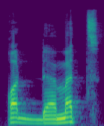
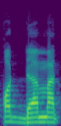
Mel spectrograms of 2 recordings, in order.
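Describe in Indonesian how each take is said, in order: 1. Huruf t di akhir diakhiri dengan desisan udara yang terdengar. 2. Huruf t di akhir diakhiri tanpa desisan udara. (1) "seperti ular berdesis" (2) "Jangan dibaca qaddamat. Nah, tidak ada desisannya. Nah, itu salah"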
